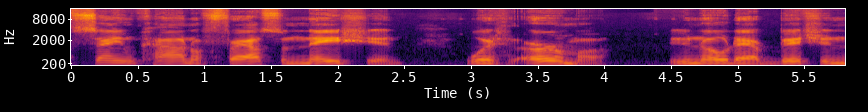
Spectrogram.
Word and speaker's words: Irma: Which one's Irma? So she rhymes with sperma.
